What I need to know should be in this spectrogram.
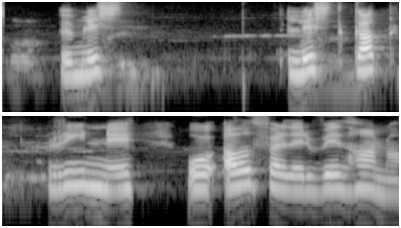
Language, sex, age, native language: Icelandic, male, 11, Icelandic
